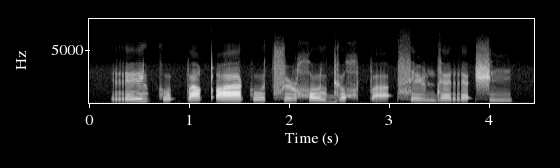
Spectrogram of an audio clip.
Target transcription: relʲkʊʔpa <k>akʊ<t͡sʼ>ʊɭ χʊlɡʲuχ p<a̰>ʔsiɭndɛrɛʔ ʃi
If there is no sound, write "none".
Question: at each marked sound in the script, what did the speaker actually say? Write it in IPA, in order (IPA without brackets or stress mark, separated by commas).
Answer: qʼ, t͡s, a̰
